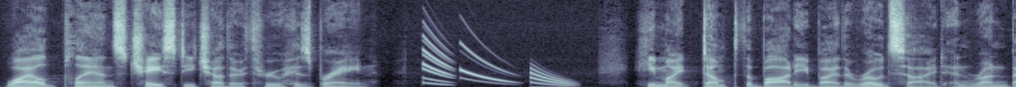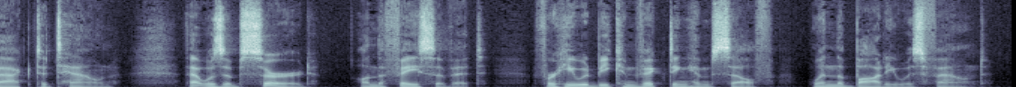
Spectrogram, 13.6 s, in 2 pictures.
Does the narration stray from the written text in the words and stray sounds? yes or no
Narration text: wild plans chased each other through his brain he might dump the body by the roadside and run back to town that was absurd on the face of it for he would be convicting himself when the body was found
yes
